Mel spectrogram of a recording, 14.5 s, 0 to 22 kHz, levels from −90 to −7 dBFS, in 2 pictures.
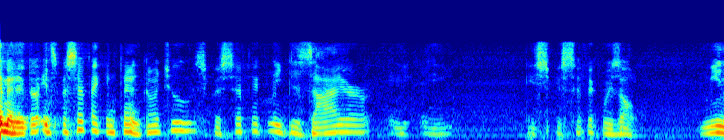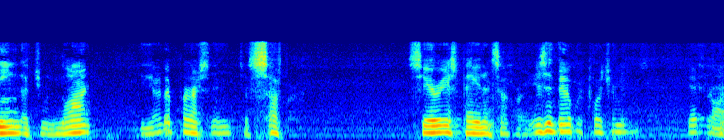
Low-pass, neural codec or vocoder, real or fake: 7.2 kHz; codec, 16 kHz in and 24 kHz out, 1.1 kbps, FireRedTTS-2 codec; fake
